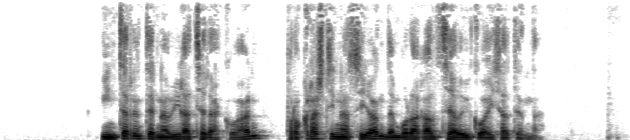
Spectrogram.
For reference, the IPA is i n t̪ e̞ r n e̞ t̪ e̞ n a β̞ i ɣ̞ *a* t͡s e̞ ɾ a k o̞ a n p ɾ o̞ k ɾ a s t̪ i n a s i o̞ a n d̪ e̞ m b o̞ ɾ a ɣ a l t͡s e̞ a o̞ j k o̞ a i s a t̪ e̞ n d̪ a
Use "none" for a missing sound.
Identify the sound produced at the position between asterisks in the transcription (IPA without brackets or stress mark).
a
